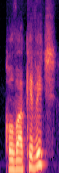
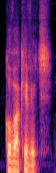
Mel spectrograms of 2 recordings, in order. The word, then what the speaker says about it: Kowalkiewicz: Kowalkiewicz. Did I say that right? Kowalkiewicz.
